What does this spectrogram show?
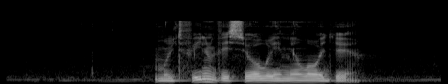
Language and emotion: Russian, neutral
